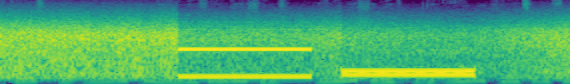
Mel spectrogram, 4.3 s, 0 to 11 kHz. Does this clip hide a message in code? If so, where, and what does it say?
Yes: aircraft SELCAL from 1.3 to 3.6 s, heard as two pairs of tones, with radio static and speech in English. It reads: AS-CF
